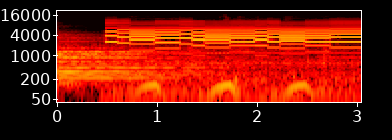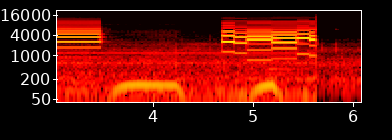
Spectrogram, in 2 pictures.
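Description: Mobile phone ringtone: a melodic electronic tune of stepping notes plays for about three seconds, pauses, then plays again briefly and cuts off abruptly when the call is answered.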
